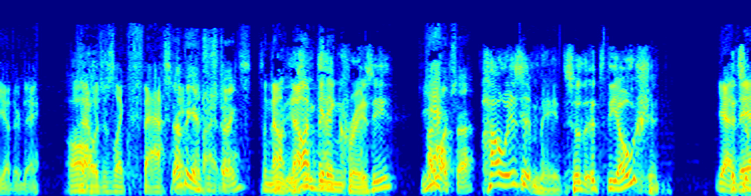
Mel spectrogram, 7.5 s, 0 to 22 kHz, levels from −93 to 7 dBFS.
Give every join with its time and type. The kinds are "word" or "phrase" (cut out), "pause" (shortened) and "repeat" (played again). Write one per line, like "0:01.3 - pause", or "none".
none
